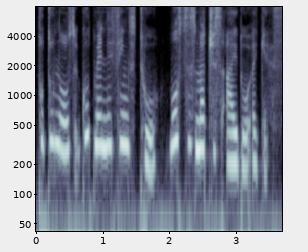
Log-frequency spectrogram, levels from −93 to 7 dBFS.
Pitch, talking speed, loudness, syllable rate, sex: 275 Hz, 245 wpm, -15 LUFS, 5.3 syllables/s, female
